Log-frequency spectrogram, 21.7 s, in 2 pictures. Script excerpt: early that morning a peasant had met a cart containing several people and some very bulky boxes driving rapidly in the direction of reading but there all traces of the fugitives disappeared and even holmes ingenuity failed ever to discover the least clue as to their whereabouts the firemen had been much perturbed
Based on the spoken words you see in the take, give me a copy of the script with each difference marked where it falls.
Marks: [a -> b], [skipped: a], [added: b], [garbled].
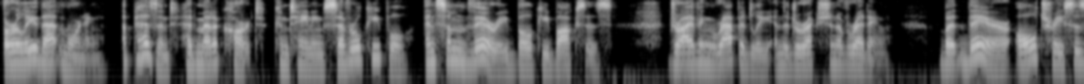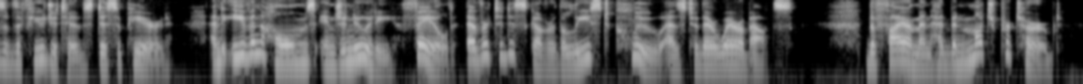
early that morning a peasant had met a cart containing several people and some very bulky boxes driving rapidly in the direction of reading but there all traces of the fugitives disappeared and even holmes ingenuity failed ever to discover the least clue as to their whereabouts the firemen had been much perturbed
